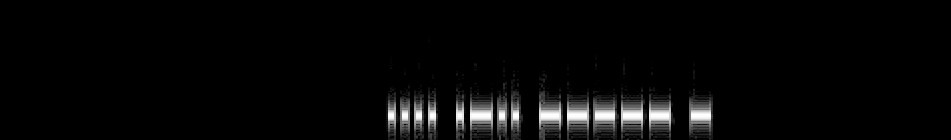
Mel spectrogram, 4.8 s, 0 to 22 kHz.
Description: Morse code, heard as a keyed tone, about 34 wpm, 700 Hz. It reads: HL0T
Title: DXCC-100 Call Signs - 4 Characters - Repeated 3x - 35wpm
